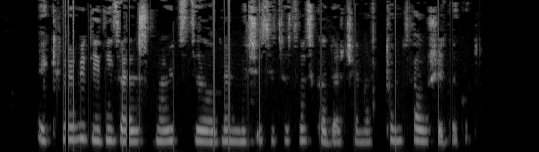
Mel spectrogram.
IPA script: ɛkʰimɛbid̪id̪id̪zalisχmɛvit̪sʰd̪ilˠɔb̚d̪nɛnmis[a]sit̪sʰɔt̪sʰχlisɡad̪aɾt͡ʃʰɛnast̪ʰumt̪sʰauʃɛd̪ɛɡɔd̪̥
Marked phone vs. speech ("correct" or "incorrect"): incorrect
